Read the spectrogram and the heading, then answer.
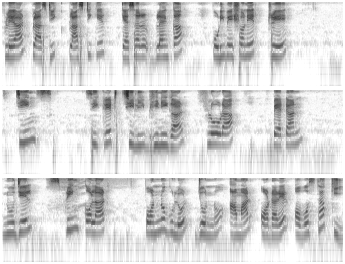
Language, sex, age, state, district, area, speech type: Bengali, female, 60+, West Bengal, Paschim Bardhaman, rural, read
